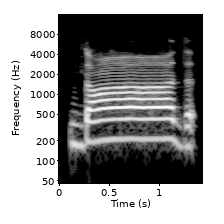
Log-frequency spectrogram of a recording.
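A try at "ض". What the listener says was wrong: नहीं थोड़ा सा और मोटा करो, हल्का सा ।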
